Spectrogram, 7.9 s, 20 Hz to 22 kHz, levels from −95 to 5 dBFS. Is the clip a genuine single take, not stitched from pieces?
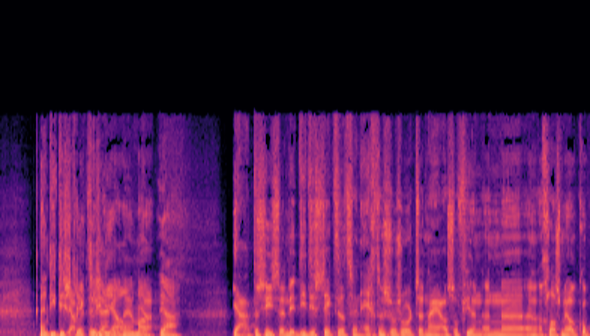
no; 1 cut; at 3.0 s

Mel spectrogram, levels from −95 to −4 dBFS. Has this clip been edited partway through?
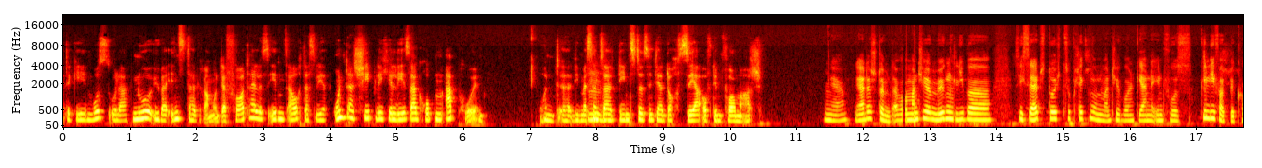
yes; 2 cuts; at 13.3 s, 16.0 s

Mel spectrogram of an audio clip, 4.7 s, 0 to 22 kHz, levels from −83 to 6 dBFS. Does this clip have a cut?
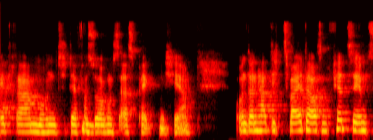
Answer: no; 0 cuts

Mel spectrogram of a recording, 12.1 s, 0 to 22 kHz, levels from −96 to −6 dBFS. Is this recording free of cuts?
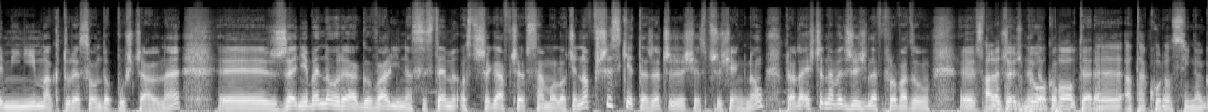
yes; 0 cuts

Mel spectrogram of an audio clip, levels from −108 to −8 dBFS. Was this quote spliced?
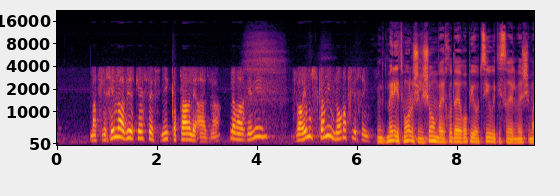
yes; 2 cuts; at 3.5 s, 6.4 s

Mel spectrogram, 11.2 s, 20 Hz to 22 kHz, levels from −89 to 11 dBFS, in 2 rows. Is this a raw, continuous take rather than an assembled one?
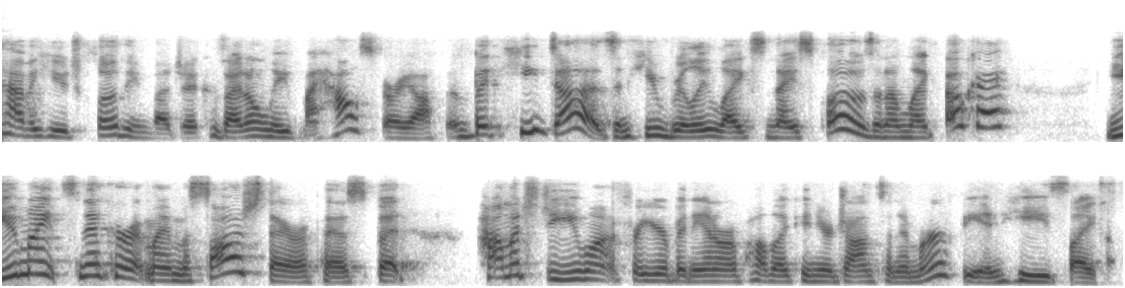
yes; 0 cuts

